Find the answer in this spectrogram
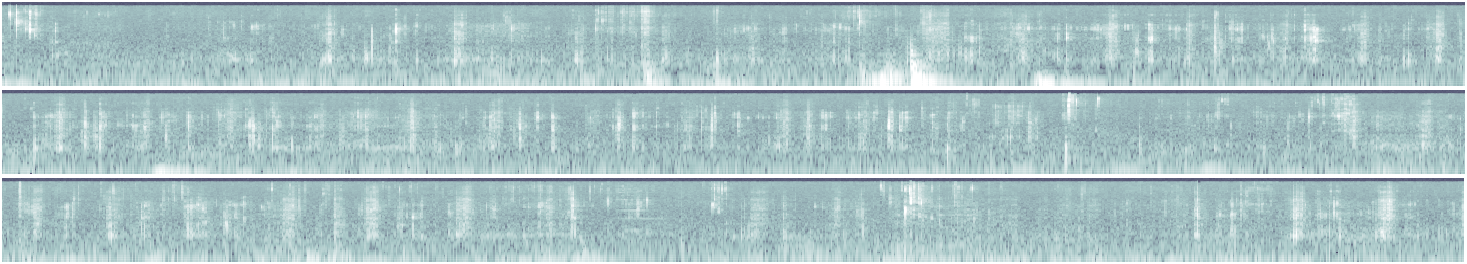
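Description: Close-miked chewing and crunching of a raw salad of lettuce and radicchio leaves, with many short crisp crunches throughout. One louder low thump comes about six seconds in.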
